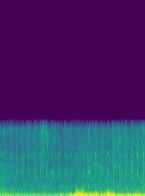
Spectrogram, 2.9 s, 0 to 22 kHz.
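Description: A cold 1989 VW Golf 2 with the 1.8 engine and Pierburg carburetor running after start-up, a steady low rumbling idle close by that grows slightly rougher and louder partway through, with no talking.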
